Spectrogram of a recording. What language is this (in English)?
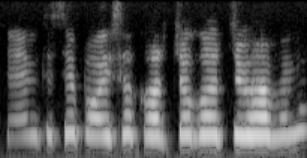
Odia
